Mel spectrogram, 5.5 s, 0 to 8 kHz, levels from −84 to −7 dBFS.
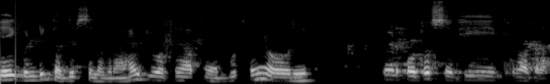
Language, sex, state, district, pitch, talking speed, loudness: Hindi, male, Uttar Pradesh, Gorakhpur, 145 Hz, 220 wpm, -36 LUFS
